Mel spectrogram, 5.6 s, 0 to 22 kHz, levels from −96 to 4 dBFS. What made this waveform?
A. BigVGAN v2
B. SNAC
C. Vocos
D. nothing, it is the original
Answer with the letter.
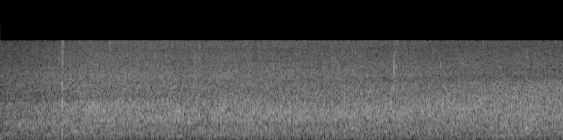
D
